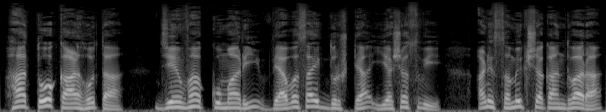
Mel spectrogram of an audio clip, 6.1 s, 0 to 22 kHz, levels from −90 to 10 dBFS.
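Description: No technical faults can be heard in the recording. Nothing in the audio stands out as a problem at any point.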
